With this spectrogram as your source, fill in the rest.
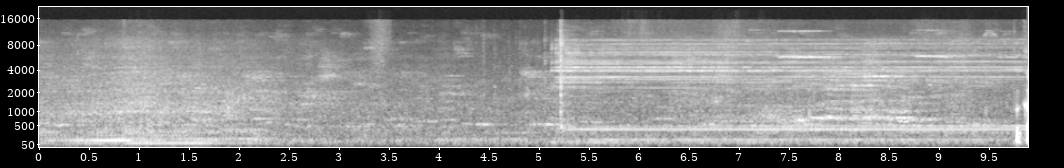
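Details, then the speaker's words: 15-year-old LG single-door fridge, compressor run directly through the OLP relay: after a faint click, a low steady hum with no knock or rattle, drawing about 0.8–1 A; compressor is fine; normal compressor running. "இப்ப compressor நல்லா இருக்குது plus ரன்னிங்ல இருக்கு"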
